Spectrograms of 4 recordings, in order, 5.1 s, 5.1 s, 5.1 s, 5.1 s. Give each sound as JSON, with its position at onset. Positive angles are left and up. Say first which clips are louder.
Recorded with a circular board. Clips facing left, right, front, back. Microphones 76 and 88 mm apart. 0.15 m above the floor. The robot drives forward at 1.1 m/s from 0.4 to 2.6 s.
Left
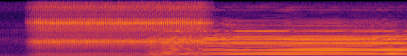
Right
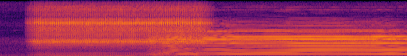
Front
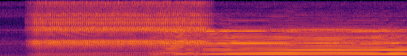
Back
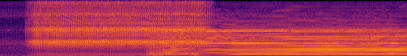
{"t": 1.8, "sound": "a violin", "louder": "left 2 dB, back 1 dB", "azimuth_deg": 160, "distance_m": 4.5}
